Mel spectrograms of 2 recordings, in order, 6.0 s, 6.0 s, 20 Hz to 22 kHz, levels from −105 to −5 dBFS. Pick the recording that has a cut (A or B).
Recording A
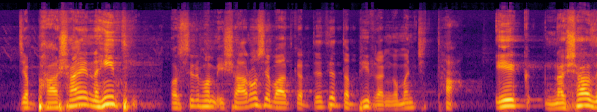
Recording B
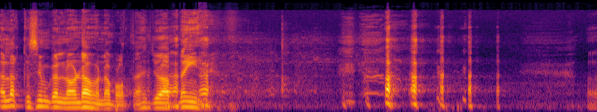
A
